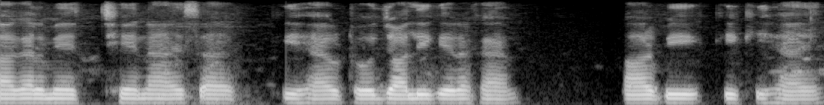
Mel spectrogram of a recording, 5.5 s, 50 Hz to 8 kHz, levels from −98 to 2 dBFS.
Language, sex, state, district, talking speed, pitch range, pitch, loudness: Hindi, male, Jharkhand, Sahebganj, 100 wpm, 115-120 Hz, 120 Hz, -16 LUFS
